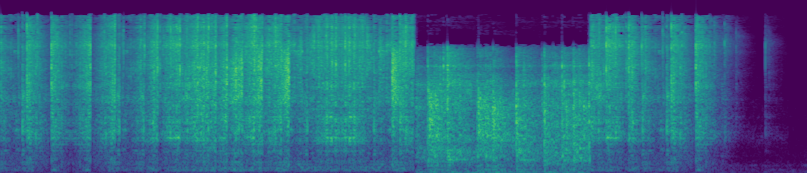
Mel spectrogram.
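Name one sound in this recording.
Marbles roll and rattle down a track.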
